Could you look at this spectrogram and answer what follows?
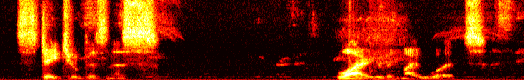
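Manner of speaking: very deep, gruff, breathy half-whisper. A centaur challenges the people in his woods in a very deep, gruff voice. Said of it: "In this very deep, gruff voice".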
